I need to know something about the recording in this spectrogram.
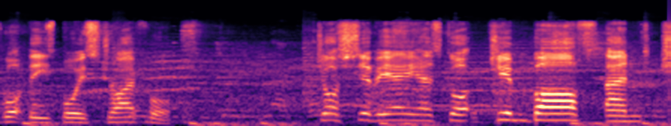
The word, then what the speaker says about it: Josh Scivier: We've got Josh Scivier. I'm told is how to pronounce it properly. I've got it wrong for many years now, but it's Josh Scivier who's entering the ring right now.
